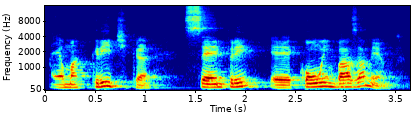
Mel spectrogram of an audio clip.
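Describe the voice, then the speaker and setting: A man's voice: on the high side, animated, unhurried, a little mellow. A male special education teacher giving an online parenting course, talking conversationally, reading out viewer comments and answering them, with frequent tag questions. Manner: checks in often with tag questions. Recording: echoey room.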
